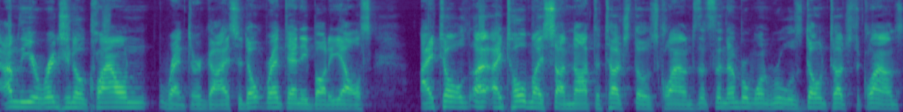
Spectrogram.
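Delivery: ordinary delivery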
